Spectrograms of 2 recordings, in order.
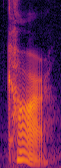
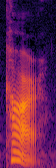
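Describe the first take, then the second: No difference in how they are said.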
